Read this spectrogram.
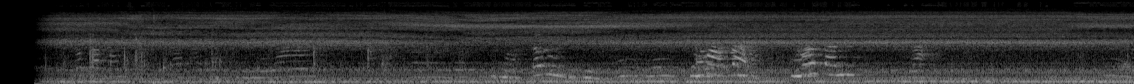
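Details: Nebulizer (steam inhalation) running for a child's cough, given by a midwife: steady hissing with low motor hum, child's voice and room sounds in background.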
